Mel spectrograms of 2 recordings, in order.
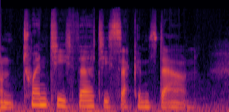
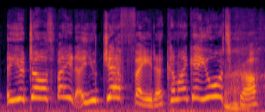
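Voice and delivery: high, loud fanboy voice; starstruck fan; 8 dB louder than usual. Retold or imitated. Fan in the canteen queue gushing at Vader, high-pitched. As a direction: gush like an excited fan in a queue. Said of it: "the next guy in the queue comes up and says".

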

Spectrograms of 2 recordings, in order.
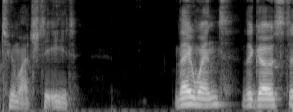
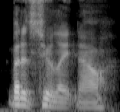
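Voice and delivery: softer, lower regretful mutter; 4 semitones lower, 6 dB quieter than usual. A narrator's reading. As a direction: mumble it away into the cuff. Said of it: "Scrooge muttered".

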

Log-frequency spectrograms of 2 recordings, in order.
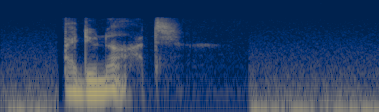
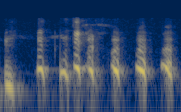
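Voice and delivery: high laugh. Real, not acted. Laughing after potpourri joke.

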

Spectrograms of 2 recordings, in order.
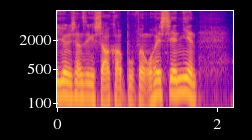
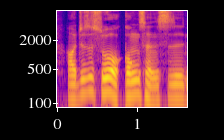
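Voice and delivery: ordinary talk, nothing marked

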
